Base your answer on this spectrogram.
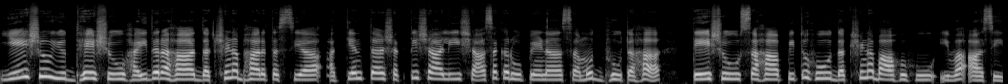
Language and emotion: Sanskrit, neutral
